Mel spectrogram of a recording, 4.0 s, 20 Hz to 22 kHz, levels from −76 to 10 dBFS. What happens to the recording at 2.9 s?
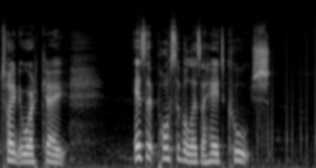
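A train of clicks runs from 2.28 s to the end, about six irregularly spaced pops per second as loud as the speech, likely from interference or a faulty connection.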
